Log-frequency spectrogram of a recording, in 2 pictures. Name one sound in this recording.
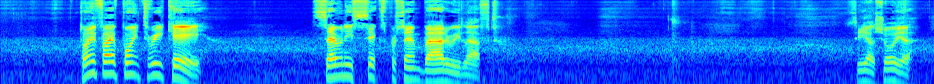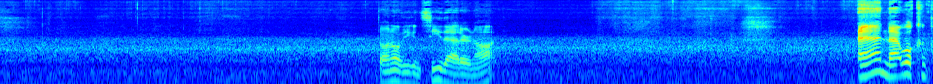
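A middle-aged man talks calmly in short bursts, close to the microphone.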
